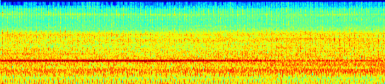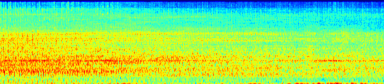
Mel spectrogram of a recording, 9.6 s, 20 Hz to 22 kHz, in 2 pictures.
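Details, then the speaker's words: 1970s Bolens QT16 tractor, running after gravity-feeding fuel into the carburetor: steady, even idle at constant pitch with a faint high whine from the hydrostatic drive; engine running normally, normal idle. "the hydro on these has a distinct sound i like listening to it i don't know if you can hear it on the camera or not"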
